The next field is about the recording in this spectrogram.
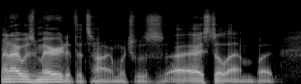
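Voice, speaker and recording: An American accent and vocal fry mark this man's voice in a very clean recording with a silent background. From US Midwest, Detroit area, Michigan. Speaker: comedian. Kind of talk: casual interview.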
